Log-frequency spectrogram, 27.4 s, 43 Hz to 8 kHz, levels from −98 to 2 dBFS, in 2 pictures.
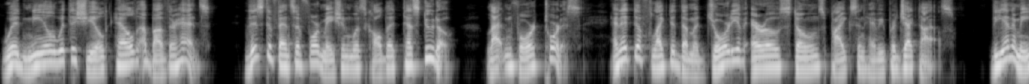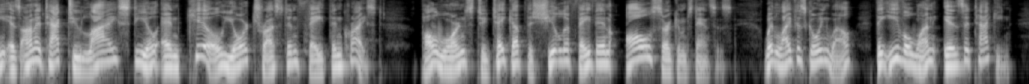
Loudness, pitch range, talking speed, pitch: -19 LUFS, 115-165 Hz, 150 wpm, 140 Hz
